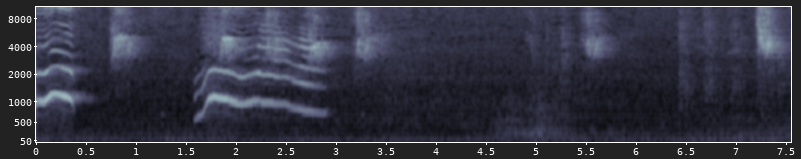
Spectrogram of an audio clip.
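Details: Pet green parrot said to speak words such as mummy and papa, with a short voice-like note then a longer falling harmonic utterance, followed by quiet room noise and faint rustling.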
